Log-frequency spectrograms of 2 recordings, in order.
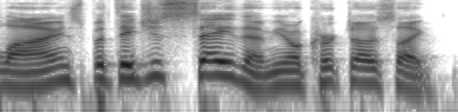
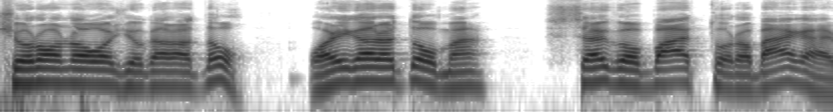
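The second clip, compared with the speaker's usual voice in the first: put-on Cuban accent. Quoting a favorite performance, Al Pacino in Scarface with Cuban accent. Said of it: "his Cuban accent in Scarface".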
